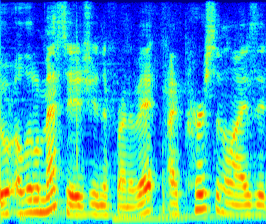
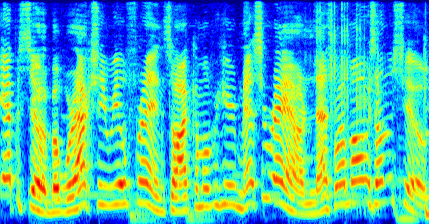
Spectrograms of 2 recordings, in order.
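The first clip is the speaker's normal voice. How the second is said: host announcer voice; 10 semitones higher than usual. Acted. Announces B-roll.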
